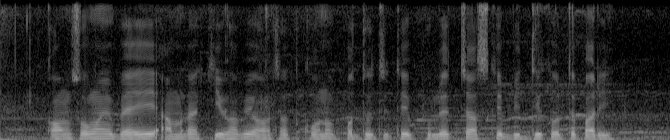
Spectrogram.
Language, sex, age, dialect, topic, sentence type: Bengali, male, 25-30, Jharkhandi, agriculture, question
